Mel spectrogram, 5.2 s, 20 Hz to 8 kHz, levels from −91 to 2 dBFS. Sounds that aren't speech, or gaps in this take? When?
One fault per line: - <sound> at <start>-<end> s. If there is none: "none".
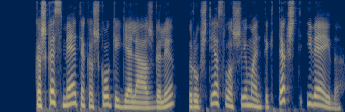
none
